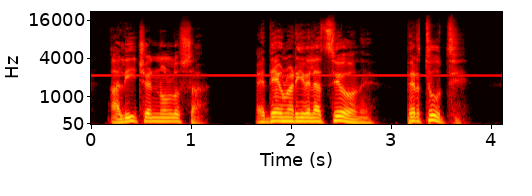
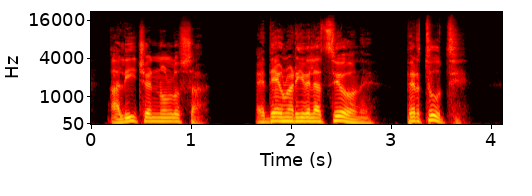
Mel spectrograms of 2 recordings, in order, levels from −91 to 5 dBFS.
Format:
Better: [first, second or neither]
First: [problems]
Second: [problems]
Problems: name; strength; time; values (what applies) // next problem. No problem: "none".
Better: second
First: high-pitched whine; faint; throughout; 2 kHz, 25 dB below the speech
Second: none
